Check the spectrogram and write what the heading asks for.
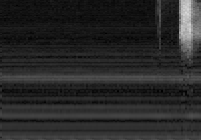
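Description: Steady electrical mains hum from the sound system, with a short hiss near the end.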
